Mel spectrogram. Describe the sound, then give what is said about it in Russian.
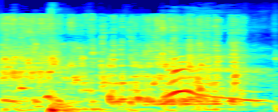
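A toilet flushes on air on Radio Nestandart with a loud, steady rush of gurgling water lasting about two seconds, a brief whistling tone rising and falling midway before the surge starts to taper off. “Торжественно смываю все проблемы, привлекаю удачу, счастье и любовь э, в эфиры на радио Нестандарт и всем слушателям, которые нас слушают.”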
